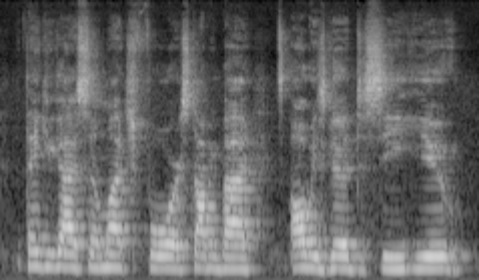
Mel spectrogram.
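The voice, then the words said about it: Strained, worn-out voice. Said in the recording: “my voice is not working anymore”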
